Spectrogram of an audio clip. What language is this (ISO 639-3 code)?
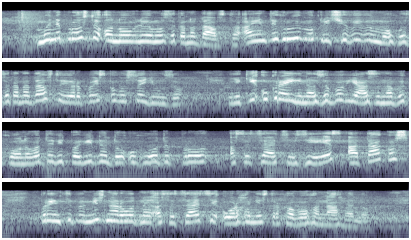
ukr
